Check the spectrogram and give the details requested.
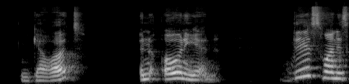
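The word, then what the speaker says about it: carotte: to pronounce it because we're going to pronounce the T and the O is going to be a little more close than what it is in English but we're going to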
